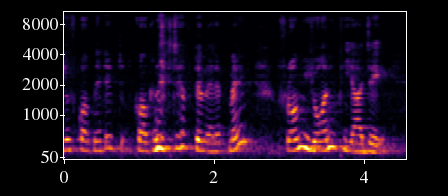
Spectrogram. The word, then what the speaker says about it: Piaget: cognitive cognitive development from योन पियाजे अच्छा इसे gene या जान नहीं कहना है दिस इ न पियाजे और टी भी साइलेंट होगा फर्स्ट ऑफ ल हम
